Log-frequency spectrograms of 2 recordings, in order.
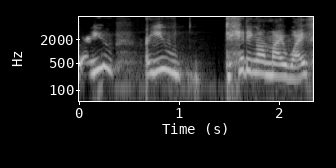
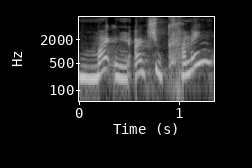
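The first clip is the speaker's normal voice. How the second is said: fast, affronted, indignant tone. A game master voices a wife who stomps off and calls back to Martin, indignant. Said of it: "she like stomps off and she turns".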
